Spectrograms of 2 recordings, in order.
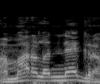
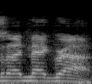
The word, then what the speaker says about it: Amara La Negra: Now, Amara La Negra will be joining us this morning. Of course. Amara Negra. What is wrong with y'all? That's not how you say it. Amara La Negra.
